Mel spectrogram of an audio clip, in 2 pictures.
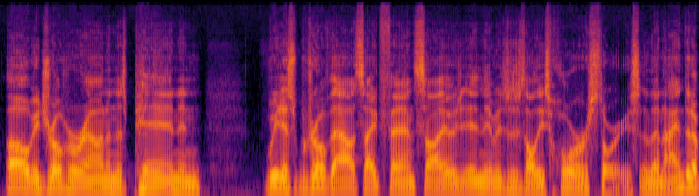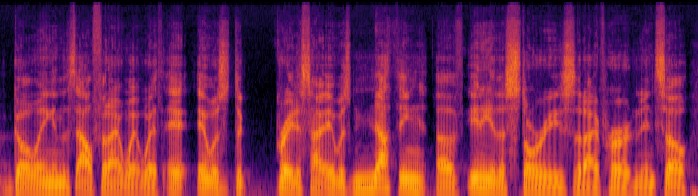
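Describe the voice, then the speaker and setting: American guy hosting, clear clean voice, keeps restarting sentences. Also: mid-range voice, fairly even intonation, moderate pace, darkish tone, no room sound, studio quality. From United States. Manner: eager, talks in loose restarts. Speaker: podcast host, hunting guide. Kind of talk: casual chat.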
